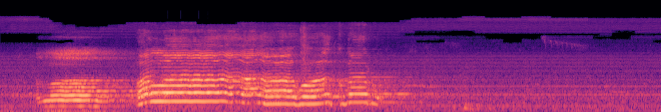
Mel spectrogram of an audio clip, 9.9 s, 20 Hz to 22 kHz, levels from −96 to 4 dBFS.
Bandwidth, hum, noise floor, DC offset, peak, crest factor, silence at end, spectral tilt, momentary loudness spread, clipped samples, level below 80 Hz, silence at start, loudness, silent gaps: 13 kHz; none; -37 dBFS; under 0.1%; 0 dBFS; 16 dB; 0 s; -4.5 dB/octave; 25 LU; under 0.1%; -46 dBFS; 0 s; -13 LUFS; none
